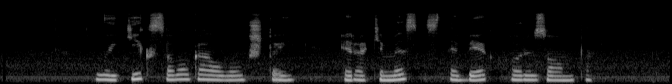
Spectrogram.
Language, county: Lithuanian, Kaunas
